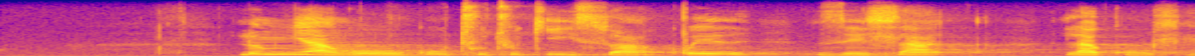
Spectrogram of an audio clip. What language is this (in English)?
South Ndebele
